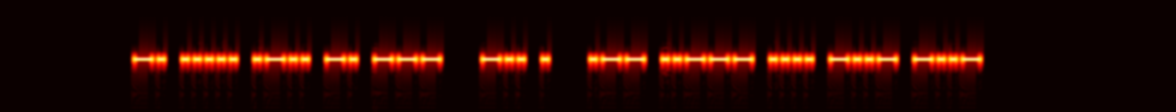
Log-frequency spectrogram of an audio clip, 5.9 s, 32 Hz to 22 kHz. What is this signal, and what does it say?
Morse code, heard as a keyed tone, about 40 wpm, 700 Hz. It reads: N5LNO DE W2HXX
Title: USA Callsign DE Callsign - 5 Characters - 40wpm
